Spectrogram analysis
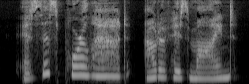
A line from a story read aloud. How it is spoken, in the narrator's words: she asked kindly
